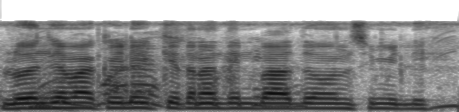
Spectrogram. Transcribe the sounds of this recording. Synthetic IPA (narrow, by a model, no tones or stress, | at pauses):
lond͡ʒemãkələkit̪nad̪inbad̪onsimili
